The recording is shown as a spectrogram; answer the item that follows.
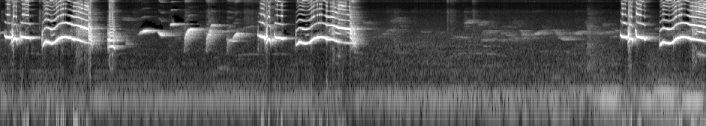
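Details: Oriental magpie-robin, loud notes to provoke rival magpie-robins: rich whistled phrases with rising slurs and short chirps, a long quiet gap, then another vigorous burst.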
